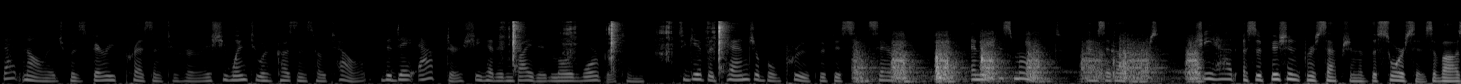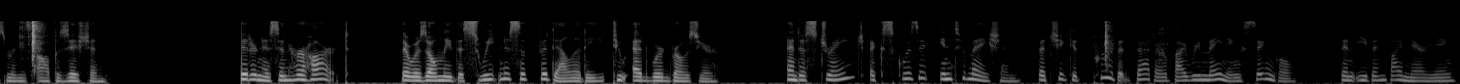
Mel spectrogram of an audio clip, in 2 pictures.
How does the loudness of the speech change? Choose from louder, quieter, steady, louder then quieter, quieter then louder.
louder then quieter.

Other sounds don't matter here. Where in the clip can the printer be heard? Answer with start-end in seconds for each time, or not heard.
8.5-12.1.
